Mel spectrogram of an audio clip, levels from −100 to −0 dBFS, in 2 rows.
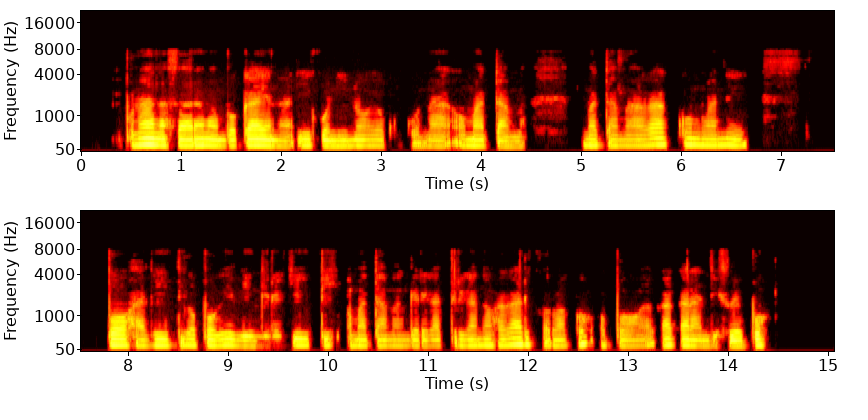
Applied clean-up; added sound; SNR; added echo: none; none; none; none.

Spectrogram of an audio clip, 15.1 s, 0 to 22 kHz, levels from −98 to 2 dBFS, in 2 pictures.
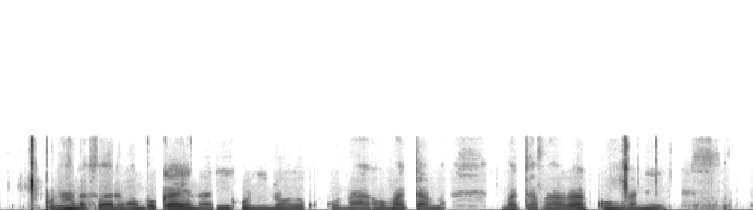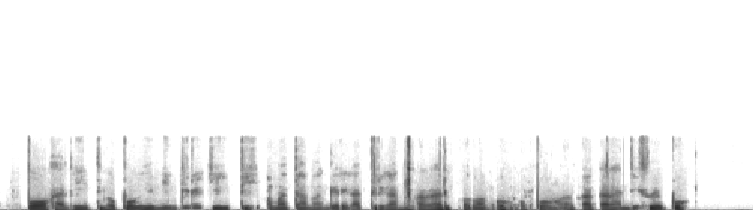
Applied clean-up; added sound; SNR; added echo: neural diffusion model UNIVERSE++.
